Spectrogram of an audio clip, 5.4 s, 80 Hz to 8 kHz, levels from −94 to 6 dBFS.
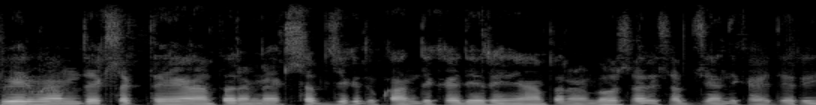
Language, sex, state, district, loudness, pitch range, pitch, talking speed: Hindi, male, Uttar Pradesh, Muzaffarnagar, -36 LUFS, 110-115 Hz, 110 Hz, 295 wpm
